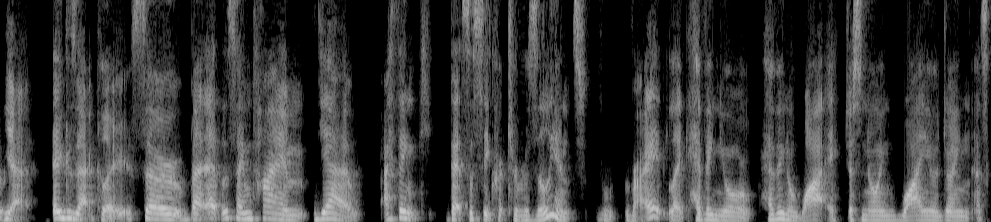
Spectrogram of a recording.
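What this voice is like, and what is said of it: New Zealand accent. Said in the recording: “It might be my accent ... So in New Zealand, our E's become I's ... I have a strange accent”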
